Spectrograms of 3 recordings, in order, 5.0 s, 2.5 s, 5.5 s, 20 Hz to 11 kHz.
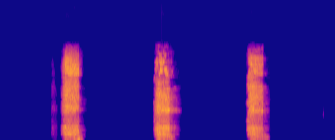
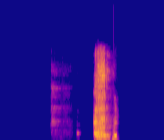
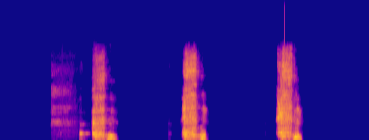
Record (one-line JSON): {"exhalation_length": "5.0 s", "exhalation_amplitude": 32768, "exhalation_signal_mean_std_ratio": 0.31, "cough_length": "2.5 s", "cough_amplitude": 28957, "cough_signal_mean_std_ratio": 0.26, "three_cough_length": "5.5 s", "three_cough_amplitude": 29505, "three_cough_signal_mean_std_ratio": 0.34, "survey_phase": "beta (2021-08-13 to 2022-03-07)", "age": "65+", "gender": "Male", "wearing_mask": "No", "symptom_cough_any": true, "symptom_runny_or_blocked_nose": true, "symptom_change_to_sense_of_smell_or_taste": true, "smoker_status": "Ex-smoker", "respiratory_condition_asthma": false, "respiratory_condition_other": false, "recruitment_source": "Test and Trace", "submission_delay": "1 day", "covid_test_result": "Positive", "covid_test_method": "RT-qPCR", "covid_ct_value": 17.2, "covid_ct_gene": "ORF1ab gene", "covid_ct_mean": 17.7, "covid_viral_load": "1600000 copies/ml", "covid_viral_load_category": "High viral load (>1M copies/ml)"}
